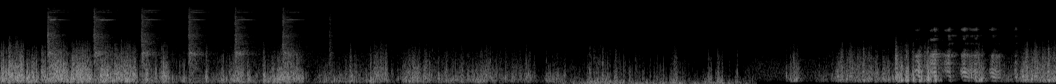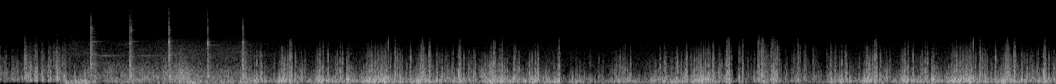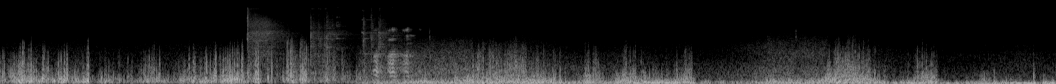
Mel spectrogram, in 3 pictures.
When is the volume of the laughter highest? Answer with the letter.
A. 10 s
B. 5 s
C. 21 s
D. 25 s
D.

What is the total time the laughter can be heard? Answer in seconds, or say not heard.
2 s.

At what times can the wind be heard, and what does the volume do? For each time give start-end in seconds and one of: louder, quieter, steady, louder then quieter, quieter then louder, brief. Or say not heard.
0.0-31.6 louder.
